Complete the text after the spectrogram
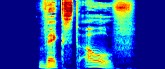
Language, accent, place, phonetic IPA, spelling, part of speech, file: German, Germany, Berlin, [ˌvɛkst ˈaʊ̯f], weckst auf, verb, De-weckst auf.ogg
- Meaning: second-person singular present of aufwecken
